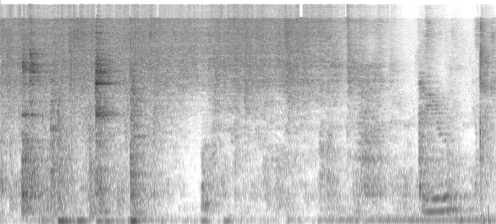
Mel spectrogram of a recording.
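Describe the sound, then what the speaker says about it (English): Plates and cutlery clink and scrape as a table is set in a kitchen, with sharp ceramic knocks and metal rattles while people talk nearby and something faintly sizzles. "Maybe we can also already place the plates and the cutlery."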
